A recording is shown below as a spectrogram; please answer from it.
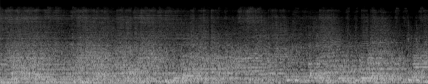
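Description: Big-band jazz orchestra playing live, with the horns over a rhythm section of piano, double bass, guitar and drums.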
